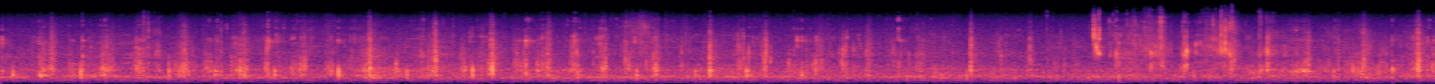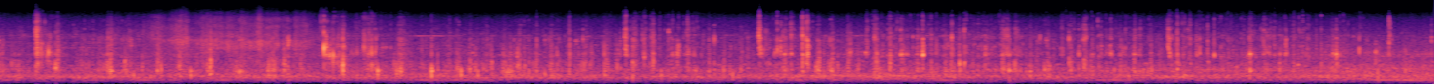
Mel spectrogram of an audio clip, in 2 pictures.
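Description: Close-miked chewing of fresh lettuce leaves, a continuous run of small sharp crunches and mouth clicks, with a few louder crunches about eleven and seventeen seconds in.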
